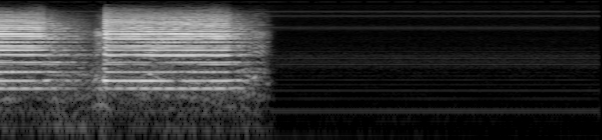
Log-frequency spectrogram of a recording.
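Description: Passenger train's horn sounding two long blasts, the first already going as the sound opens and fading, the second starting about a second in and cutting off abruptly; then the rest is silent.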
